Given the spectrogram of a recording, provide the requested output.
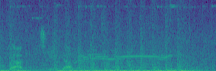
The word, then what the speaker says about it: Jagdtiger: It is pronounced Jagdtiger.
